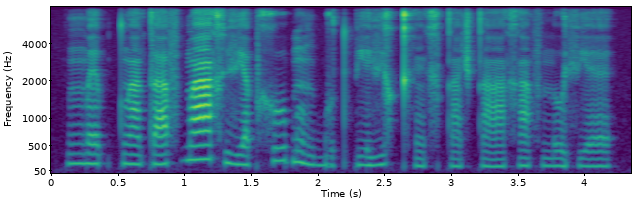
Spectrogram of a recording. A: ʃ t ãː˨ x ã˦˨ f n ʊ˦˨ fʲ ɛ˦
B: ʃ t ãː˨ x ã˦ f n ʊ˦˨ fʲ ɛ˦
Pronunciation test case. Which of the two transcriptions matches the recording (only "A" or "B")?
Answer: A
